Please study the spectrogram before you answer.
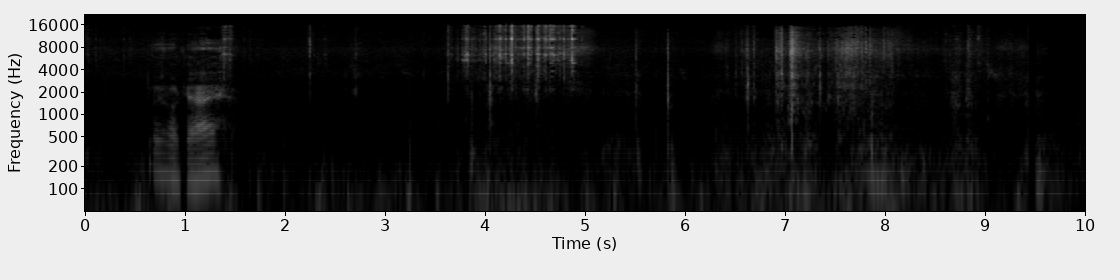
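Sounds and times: water sloshing and splashing: 6.8s - 8.3s.

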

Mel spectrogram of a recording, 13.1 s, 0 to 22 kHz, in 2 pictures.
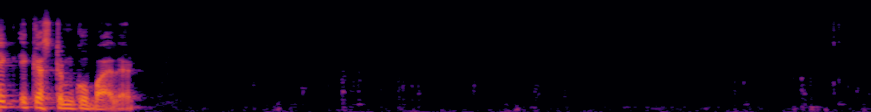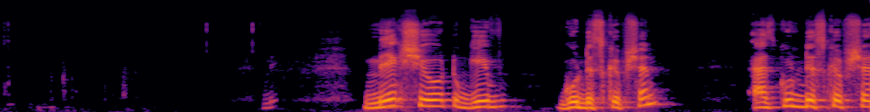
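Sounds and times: typing on a keyboard: 1.8s - 4.1s, 5.4s - 7.5s.

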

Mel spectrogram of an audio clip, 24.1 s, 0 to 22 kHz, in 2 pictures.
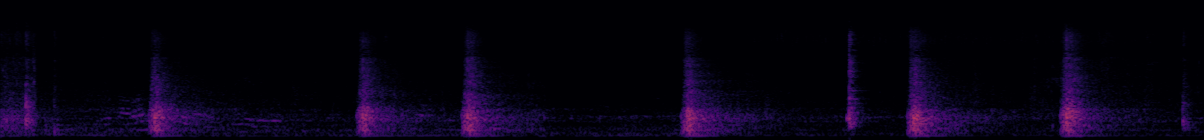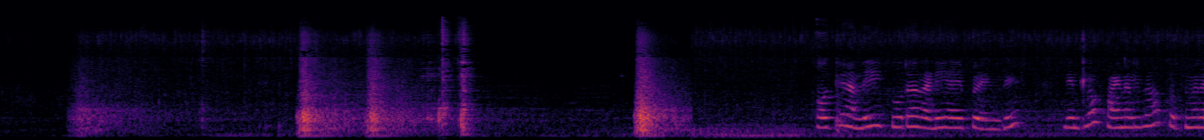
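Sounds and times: wooden spatula stirring curry: 10.3s - 15.0s
steel lid clanking: 15.0s - 16.9s.

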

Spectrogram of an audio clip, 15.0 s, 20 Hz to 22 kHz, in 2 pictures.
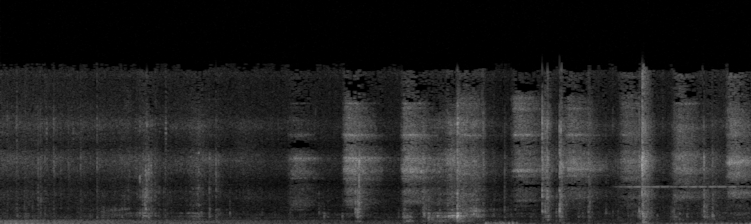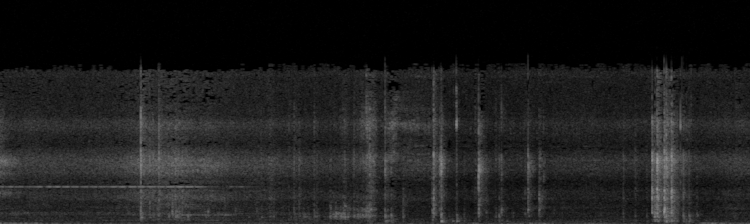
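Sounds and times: plastic clicks and knocks: 11.1s - 13.0s, 13.7s - 14.5s.

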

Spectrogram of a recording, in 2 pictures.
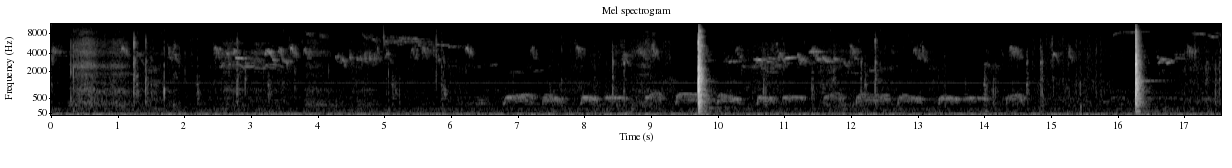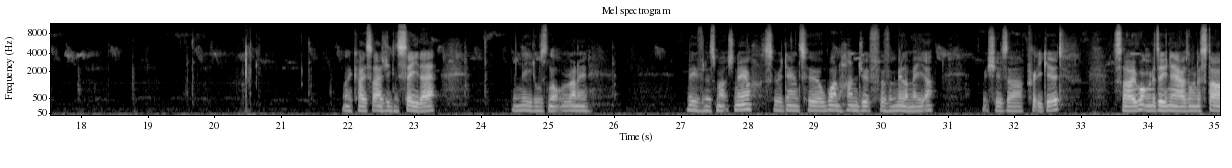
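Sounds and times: birds chirping: 0.0s - 35.0s
pigeon cooing: 6.2s - 15.0s.

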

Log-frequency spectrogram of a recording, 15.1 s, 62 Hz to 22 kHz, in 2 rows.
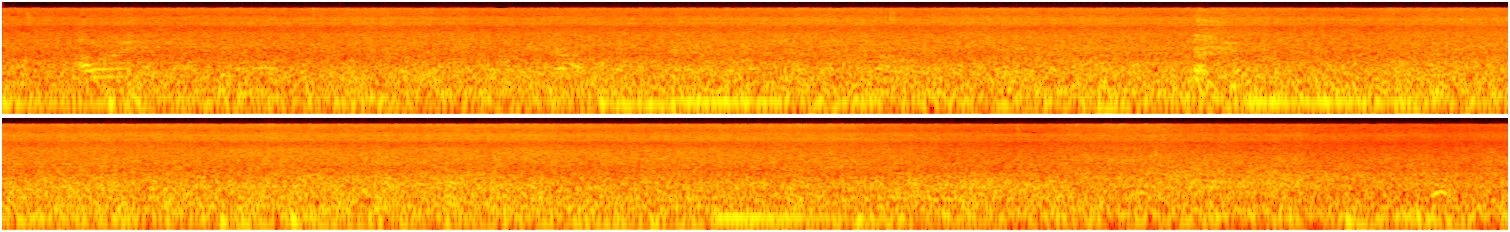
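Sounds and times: ocean surf washing ashore: 0.0s - 15.0s.

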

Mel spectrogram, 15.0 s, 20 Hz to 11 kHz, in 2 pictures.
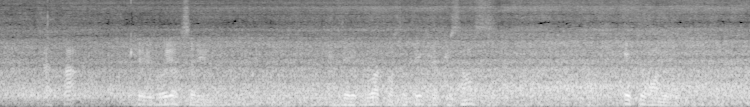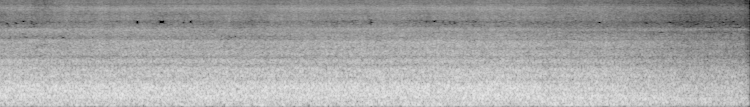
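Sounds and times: stove burner flame rushing: 0.0s - 15.0s.

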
